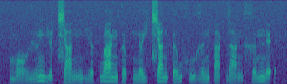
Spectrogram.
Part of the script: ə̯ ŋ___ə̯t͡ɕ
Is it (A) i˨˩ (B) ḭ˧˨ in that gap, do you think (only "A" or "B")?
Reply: B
